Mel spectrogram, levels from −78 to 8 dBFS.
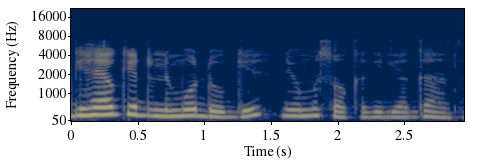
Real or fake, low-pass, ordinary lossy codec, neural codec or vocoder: real; 7.2 kHz; none; none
